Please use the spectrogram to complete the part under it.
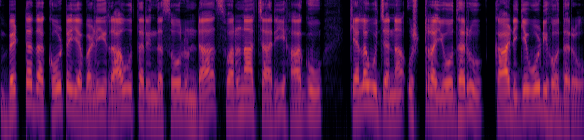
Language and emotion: Kannada, neutral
